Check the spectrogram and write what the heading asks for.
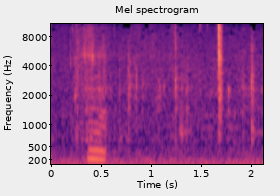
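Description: Steady low rumble of a car heard inside its cabin, with a few small clicks from eating fries and handling the packaging.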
